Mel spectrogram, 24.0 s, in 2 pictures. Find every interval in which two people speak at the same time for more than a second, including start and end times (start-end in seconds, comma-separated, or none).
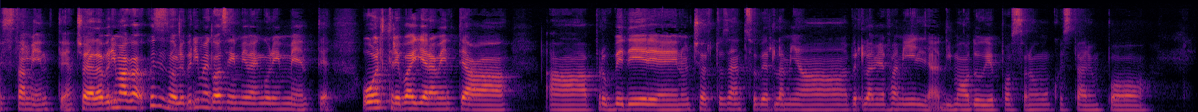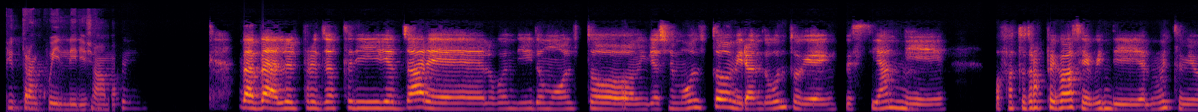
none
